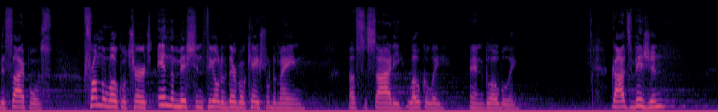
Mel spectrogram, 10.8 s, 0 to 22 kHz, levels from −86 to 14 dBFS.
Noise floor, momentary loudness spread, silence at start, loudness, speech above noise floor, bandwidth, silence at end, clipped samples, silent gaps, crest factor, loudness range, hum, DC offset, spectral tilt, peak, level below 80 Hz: -58 dBFS; 16 LU; 0 s; -34 LUFS; 25 dB; 16 kHz; 0 s; under 0.1%; none; 16 dB; 6 LU; none; 2%; -5.5 dB/octave; -18 dBFS; -60 dBFS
